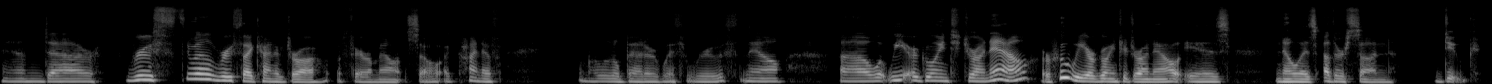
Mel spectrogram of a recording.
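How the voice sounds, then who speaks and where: A woman with a low contralto voice hosts a casual live drawing stream. She rambles in an easy conversational style, often interrupting herself mid-thought. The sound is dry, with very little room echo. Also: unhurried, a little mellow. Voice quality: deep contralto voice. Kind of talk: casual chat while drawing.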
